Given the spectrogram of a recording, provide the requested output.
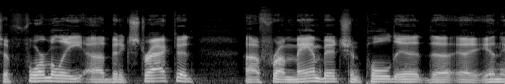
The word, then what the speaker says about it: Manbij: I'm just really sad I don't get to report on skirmishes in the town of Manbij anymore. So. – Manbij.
